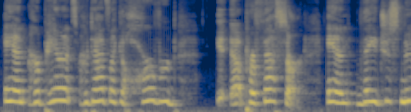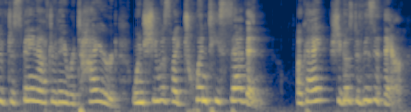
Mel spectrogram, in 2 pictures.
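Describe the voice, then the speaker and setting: A woman's voice: very high-pitched, normal speed. A woman co-hosting a casual gossip chat, telling stories animatedly and mimicking accents in quotes. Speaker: podcast co-host.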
